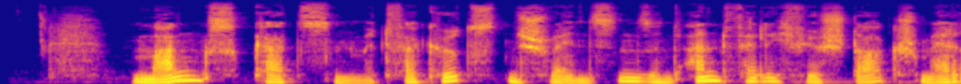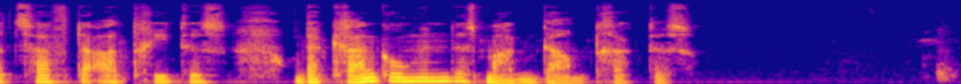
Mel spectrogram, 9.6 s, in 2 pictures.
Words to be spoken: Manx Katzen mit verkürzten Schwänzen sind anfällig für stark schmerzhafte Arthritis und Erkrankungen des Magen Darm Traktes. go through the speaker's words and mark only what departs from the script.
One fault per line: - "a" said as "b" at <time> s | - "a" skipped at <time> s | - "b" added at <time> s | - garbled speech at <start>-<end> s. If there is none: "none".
none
